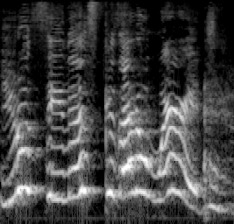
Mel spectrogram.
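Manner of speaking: high, loud re-enacted yelling; worked-up mock screaming retort; retold screaming. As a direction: shout it back at the saleswoman. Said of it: "So I start screaming at her".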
